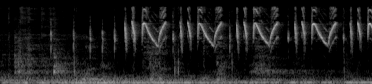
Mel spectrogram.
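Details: Hill prinia (ciblek gunung) song as training material for songbirds: soft ticks first, then bright high notes dropping and rising sharply, about five swoops with clicks.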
